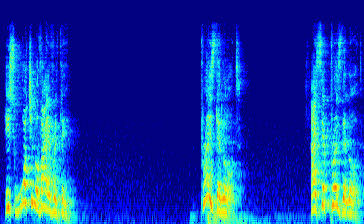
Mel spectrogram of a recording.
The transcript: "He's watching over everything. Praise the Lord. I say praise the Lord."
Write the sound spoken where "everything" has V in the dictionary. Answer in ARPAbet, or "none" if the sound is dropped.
V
